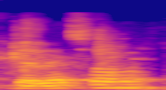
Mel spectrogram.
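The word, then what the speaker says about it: Delesine: How do you pronounce your last name? D'Elia's Lane.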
